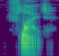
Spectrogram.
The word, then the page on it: flight: Australian English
